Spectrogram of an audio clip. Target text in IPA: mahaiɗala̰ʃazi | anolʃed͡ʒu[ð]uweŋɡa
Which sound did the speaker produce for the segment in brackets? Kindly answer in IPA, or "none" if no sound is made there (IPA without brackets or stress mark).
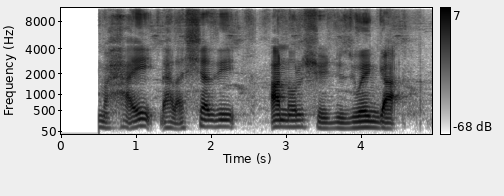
z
